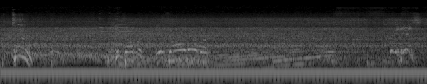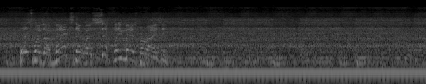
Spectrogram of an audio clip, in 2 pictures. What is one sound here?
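A crowd cheers and roars through a television speaker.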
